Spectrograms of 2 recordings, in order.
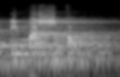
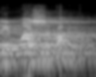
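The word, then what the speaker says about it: دمشق: zaman itu namanya damaskus Dal mim syin Q cara membacanya dimasq orang barat susah menyebut dimasq payah dia menyebut Q itu karena banyak lemah babi di leher n dibilangnya dimashqah Jadi kata dia damaskus kata dia alqahirah susah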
